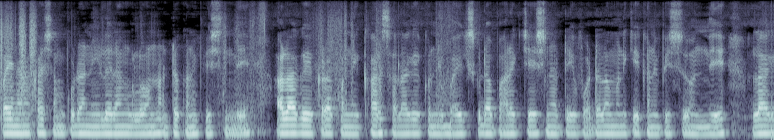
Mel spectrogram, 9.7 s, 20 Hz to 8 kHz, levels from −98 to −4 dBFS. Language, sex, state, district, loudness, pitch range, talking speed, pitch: Telugu, male, Andhra Pradesh, Sri Satya Sai, -23 LUFS, 110-115 Hz, 155 wpm, 115 Hz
